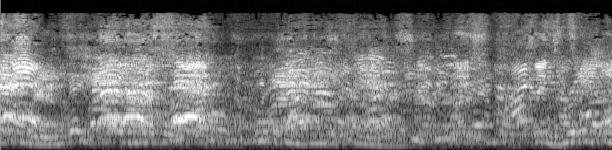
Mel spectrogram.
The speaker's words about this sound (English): Crowd chanting, let us in. They're demanding Charlie Kirk come out to talk to them.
